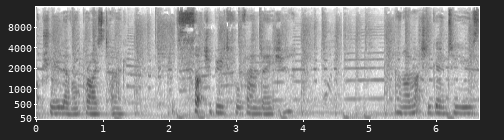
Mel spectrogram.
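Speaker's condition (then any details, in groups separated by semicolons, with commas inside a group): No condition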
